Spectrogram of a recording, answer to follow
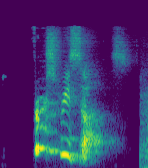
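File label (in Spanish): Voice Acting, Spanish, female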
